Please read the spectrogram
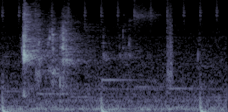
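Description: Background music, with an egg being cracked by hand at the start and its contents dripping messily into a plastic bowl.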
